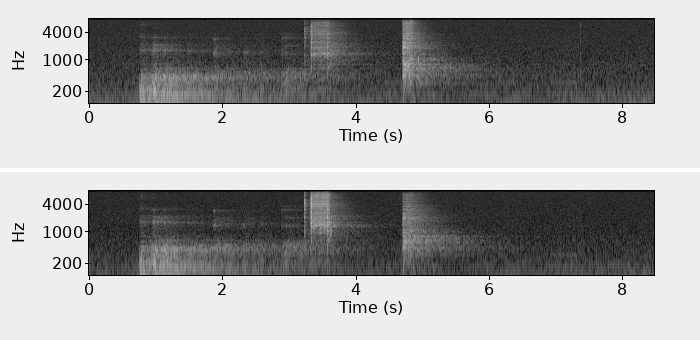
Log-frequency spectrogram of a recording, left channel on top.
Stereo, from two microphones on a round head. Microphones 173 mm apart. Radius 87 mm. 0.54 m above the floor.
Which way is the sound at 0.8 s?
15° right (ahead or behind).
